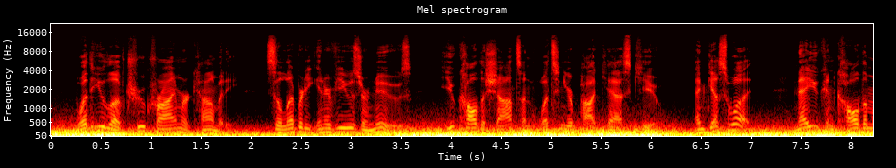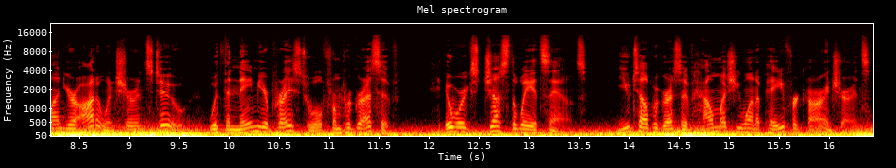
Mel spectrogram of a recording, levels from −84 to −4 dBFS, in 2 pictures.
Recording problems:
low rumble; loud; throughout; 5 dB below the speech

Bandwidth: 14.5 kHz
